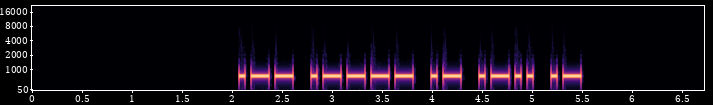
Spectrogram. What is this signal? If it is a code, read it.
Morse code, heard as a keyed tone, about 21 wpm, 700 Hz. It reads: W1ALA
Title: USA Call Signs - 5 Characters - Repeated 3x - 20wpm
